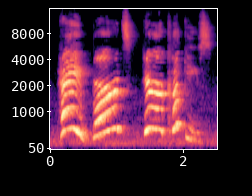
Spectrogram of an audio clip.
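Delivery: high, very loud calling voice; loud shout. A narrator's reading. Frog calling the birds to the cookies, shouting loudly. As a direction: call out far across the yard. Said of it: "He shouted in a loud voice".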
